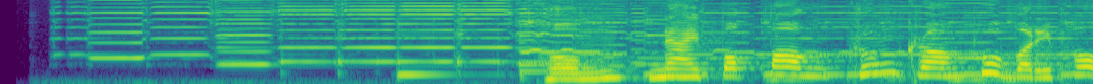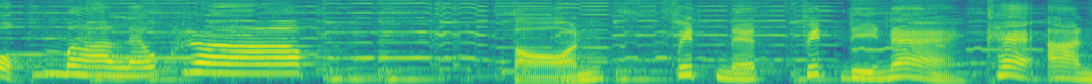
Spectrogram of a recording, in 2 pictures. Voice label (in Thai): สปอตวิทยุ สคบ. ภาคเหนือ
